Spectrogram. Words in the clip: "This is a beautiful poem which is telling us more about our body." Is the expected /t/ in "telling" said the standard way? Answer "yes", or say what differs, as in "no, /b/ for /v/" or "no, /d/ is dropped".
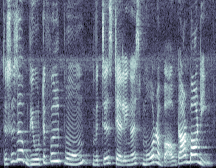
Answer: yes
